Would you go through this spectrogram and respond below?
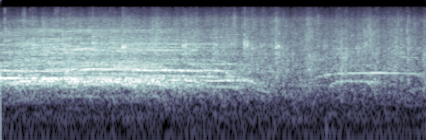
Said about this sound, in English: By the way, the first cheer was what is known as a Freddie Adu cheer.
